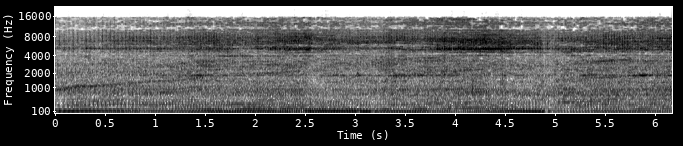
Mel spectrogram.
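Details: 2008 Honda Recon ATV, revived after 15+ years abandoned, starter just repaired, no brakes, ridden on the road through its electric-shift gears: single pulls steadily and drops pitch cleanly at each shift, smooth exhaust beat without misfire or rattle; sounds healthy.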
